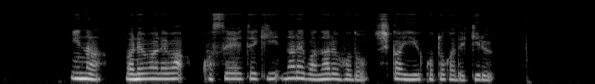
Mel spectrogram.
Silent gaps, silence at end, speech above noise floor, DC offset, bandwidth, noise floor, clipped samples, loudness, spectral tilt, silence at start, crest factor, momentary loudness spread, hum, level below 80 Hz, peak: none; 1.05 s; 51 dB; under 0.1%; 11.5 kHz; -76 dBFS; under 0.1%; -25 LUFS; -4.5 dB/octave; 0.7 s; 18 dB; 12 LU; none; -68 dBFS; -8 dBFS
